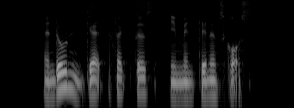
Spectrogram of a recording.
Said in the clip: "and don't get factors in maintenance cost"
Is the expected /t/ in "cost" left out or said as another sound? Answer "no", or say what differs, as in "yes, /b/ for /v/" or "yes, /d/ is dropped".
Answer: yes, /t/ is dropped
